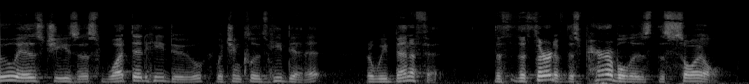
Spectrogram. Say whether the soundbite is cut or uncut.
cut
